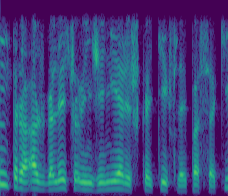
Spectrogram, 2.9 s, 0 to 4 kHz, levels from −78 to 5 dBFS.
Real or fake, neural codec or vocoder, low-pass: real; none; 3.6 kHz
